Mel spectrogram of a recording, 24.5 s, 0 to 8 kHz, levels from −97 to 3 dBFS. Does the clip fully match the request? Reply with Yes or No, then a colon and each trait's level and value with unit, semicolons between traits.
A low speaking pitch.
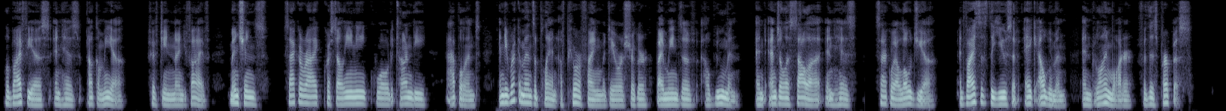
Yes: low, 120 Hz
